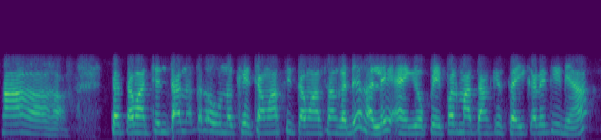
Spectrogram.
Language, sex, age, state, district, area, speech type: Sindhi, female, 45-60, Maharashtra, Mumbai Suburban, urban, conversation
